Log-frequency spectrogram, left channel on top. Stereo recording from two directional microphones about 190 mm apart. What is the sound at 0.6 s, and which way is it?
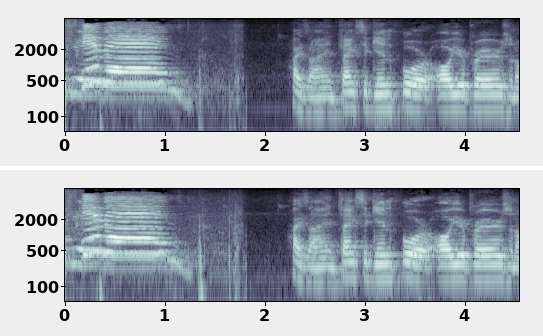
Child singing, 25° left (ahead or behind).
